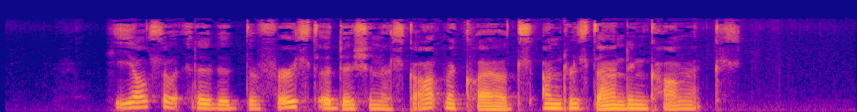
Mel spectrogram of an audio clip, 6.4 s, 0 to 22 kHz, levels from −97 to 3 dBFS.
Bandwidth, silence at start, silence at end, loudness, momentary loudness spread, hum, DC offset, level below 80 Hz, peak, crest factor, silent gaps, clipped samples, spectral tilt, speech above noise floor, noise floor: 11 kHz; 0.85 s; 0.9 s; -19 LUFS; 8 LU; none; under 0.1%; -52 dBFS; -2 dBFS; 16 dB; none; under 0.1%; -6 dB/octave; 50 dB; -68 dBFS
